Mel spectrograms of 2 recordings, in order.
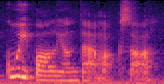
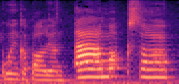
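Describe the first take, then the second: First: The first word is shortened to one syllable. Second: The first word is said in full, two syllables. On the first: It is a regional way to ask. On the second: It is the common way to ask.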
